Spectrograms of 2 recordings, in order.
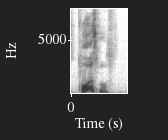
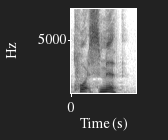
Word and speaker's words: Portsmouth: It's not Smith. It's Portsmouth. Not Port Smith.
